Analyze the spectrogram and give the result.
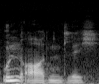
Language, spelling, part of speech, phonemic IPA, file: German, unordentlich, adjective, /ˈʊnˌ(ʔ)ɔɐ̯dn̩tˌlɪç/, De-unordentlich.ogg
- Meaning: untidy (sloppy)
